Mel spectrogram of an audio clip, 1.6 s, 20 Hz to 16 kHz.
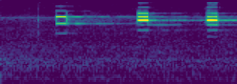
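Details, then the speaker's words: Timex heart rate monitor during kettlebell swing training, lower threshold set at 140: three short high-pitched electronic beeps over quiet background, the alarm that heart rate fell below the limit, signalling the next set. "start making a beep and sign like that which you can conveniently shut off because it can be quite annoying but when I'm training I leave it on and that's my cue to start my NE set"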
